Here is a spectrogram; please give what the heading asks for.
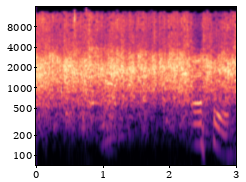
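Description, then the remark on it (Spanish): A crowd applauds steadily, a dense, loud wash of clapping that continues throughout, with a voice briefly speaking over it near the end. “Venga, un aplauso.”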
